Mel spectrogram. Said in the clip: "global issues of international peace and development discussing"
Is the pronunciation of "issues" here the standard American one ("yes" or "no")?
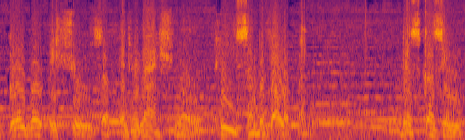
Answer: yes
